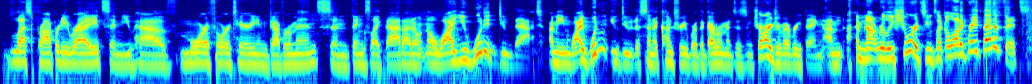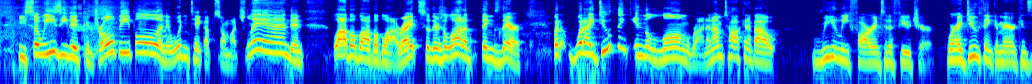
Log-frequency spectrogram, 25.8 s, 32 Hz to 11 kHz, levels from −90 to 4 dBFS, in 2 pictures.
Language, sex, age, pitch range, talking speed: English, male, 30-49, 150-200 Hz, 240 wpm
